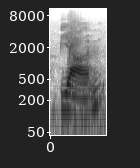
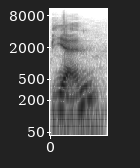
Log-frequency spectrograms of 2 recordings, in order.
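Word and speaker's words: bian: not Yan it's yen here it's not Beyond it's bien and then okay this one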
